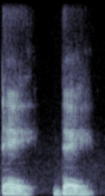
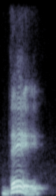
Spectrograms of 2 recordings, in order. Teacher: we say day day all right now the second word they the only difference is that first consonant sound instead of a d we have that voiced th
